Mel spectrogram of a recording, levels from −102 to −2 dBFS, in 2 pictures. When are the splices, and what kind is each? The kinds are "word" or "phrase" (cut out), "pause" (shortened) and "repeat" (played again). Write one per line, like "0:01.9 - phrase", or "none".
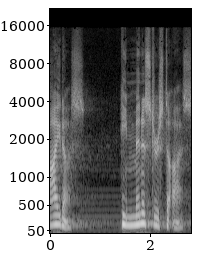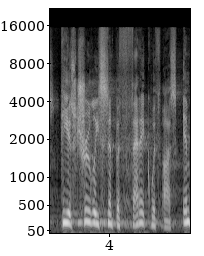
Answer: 0:03.0 - pause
